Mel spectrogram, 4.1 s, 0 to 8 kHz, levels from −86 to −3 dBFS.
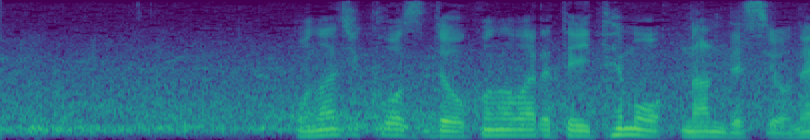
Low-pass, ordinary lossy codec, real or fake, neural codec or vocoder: none; none; real; none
